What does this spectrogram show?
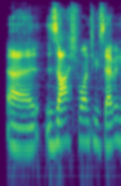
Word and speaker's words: Zosh127: Zosh127 with a silent Z. So it's not. You still mispronounce the silent Z. It's not silent, it's pronounced like a J.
